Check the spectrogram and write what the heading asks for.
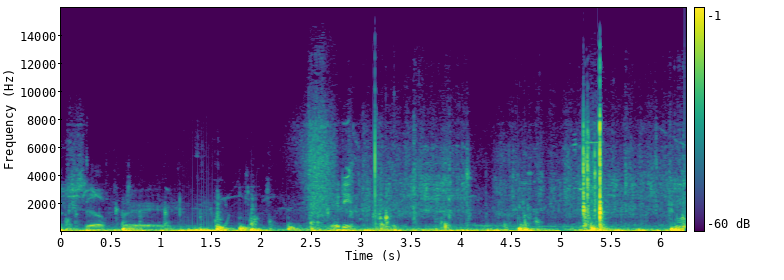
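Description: Water lapping against the hull of a fishing boat, with a continuous low rumble and a couple of sharp knocks near the end.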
